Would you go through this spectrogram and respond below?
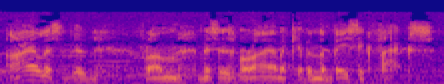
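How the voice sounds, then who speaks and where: An actor playing a stolid, skeptical sheriff in an old radio drama, speaking in a formal, deliberate, official manner. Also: male voice, low voice, wildly swooping pitch, exaggerated voice. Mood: formal reporting. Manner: official, deliberate, hesitant questioning. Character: stolid, methodical male county sheriff, formal and doggedly skeptical. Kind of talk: old-time radio drama acting with police-report narration. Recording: noisy, muffled vintage radio recording.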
